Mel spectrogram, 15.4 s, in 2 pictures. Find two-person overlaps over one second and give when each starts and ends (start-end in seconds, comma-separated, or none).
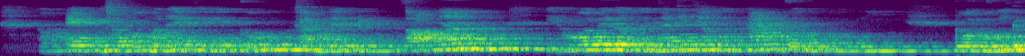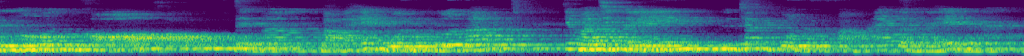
none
